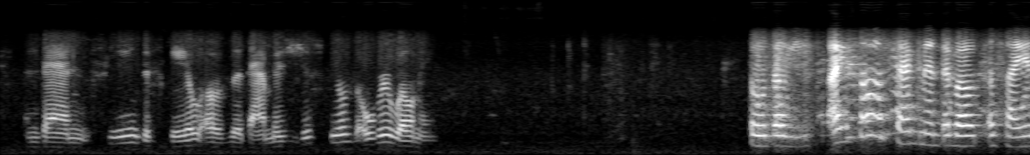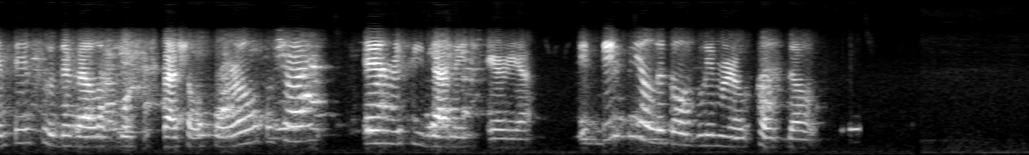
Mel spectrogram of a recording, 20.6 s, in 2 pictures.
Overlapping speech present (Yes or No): No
